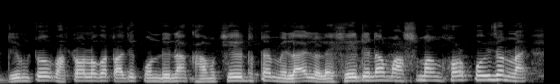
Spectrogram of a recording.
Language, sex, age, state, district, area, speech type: Assamese, male, 60+, Assam, Majuli, urban, spontaneous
